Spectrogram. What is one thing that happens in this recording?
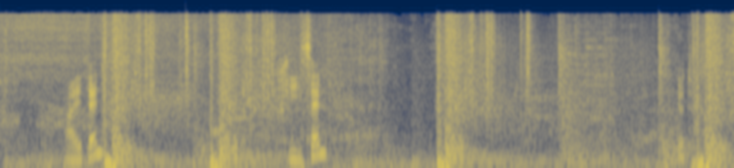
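A shotgun fires loud single blasts.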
